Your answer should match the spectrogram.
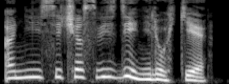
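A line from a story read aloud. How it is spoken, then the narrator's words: Evasive sigh. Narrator (Russian): уклончиво вздохнула тетушка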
